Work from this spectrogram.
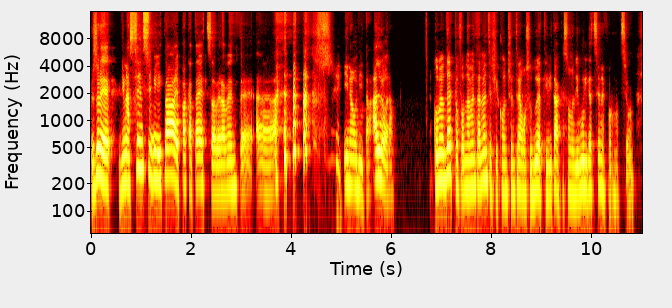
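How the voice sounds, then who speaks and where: Speaking at a fairly quick pace and medium pitch, a woman uses lively intonation with big swings in loudness. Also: dry, close sound with no echo. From Bari, southern Italy. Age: 30s. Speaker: growth consultant and startup mentor. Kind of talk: interview conversation. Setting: video call from home. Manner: halting, many fillers.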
